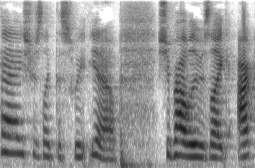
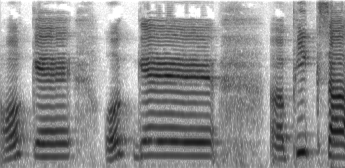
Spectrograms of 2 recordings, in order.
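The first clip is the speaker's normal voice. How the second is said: very slow, loud put-on Spanish accent, okay stretched; 6 dB louder than usual.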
